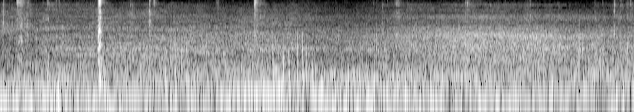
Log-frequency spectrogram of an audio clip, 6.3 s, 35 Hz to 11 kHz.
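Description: Car door of a 1935 Ford sedan being unlatched and opened: one sharp click of the latch about a second in, then a few softer clicks as the door swings, over a steady low background rumble.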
